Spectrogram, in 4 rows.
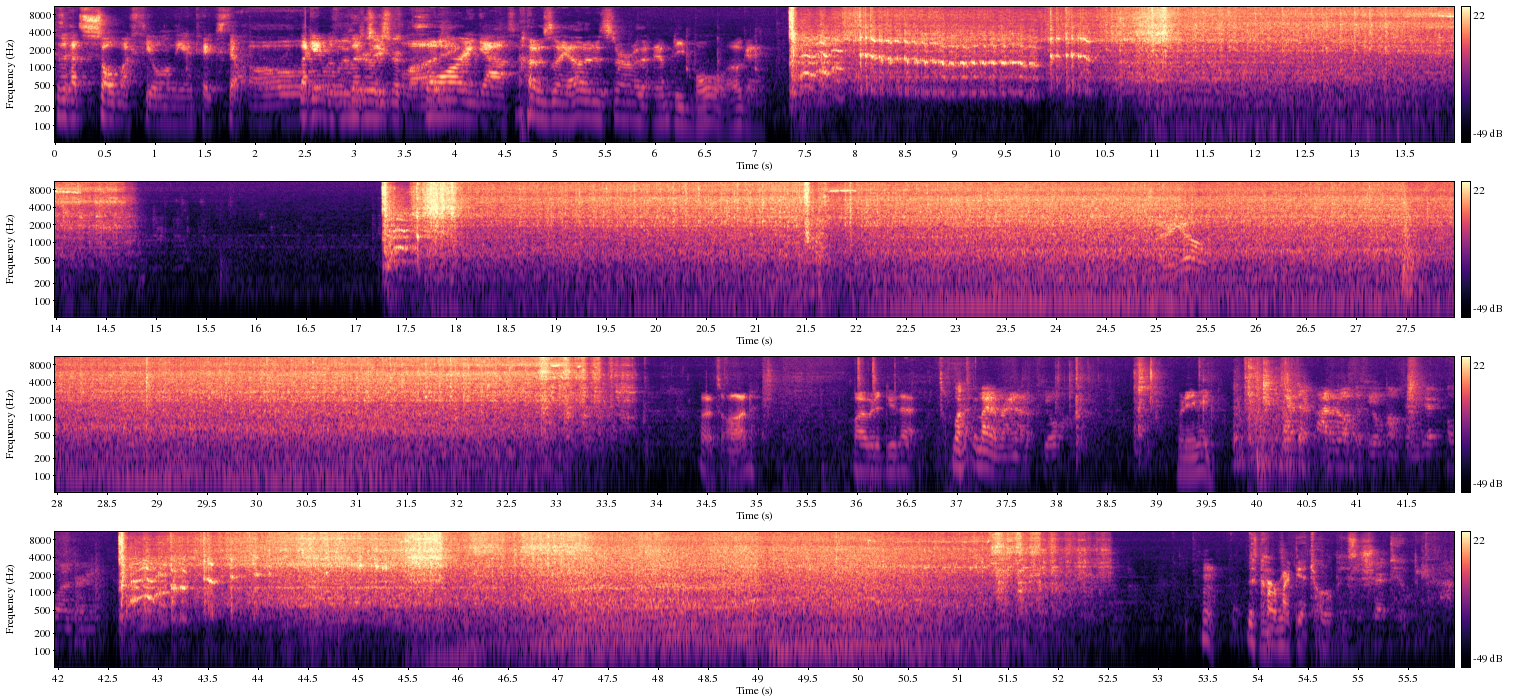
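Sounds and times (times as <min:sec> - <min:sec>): truck engine running and stalling: 0:07.3 - 0:14.9, 0:17.2 - 0:33.8, 0:42.6 - 0:52.7
engine restarting: 0:07.3 - 0:15.0, 0:17.2 - 0:33.8, 0:42.6 - 0:52.7.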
